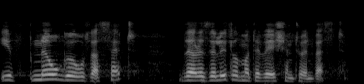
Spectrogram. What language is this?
English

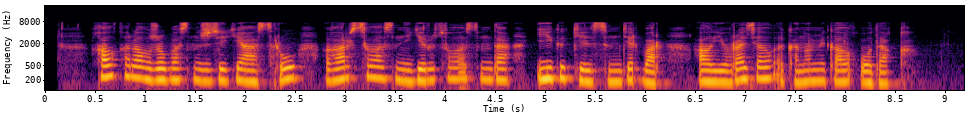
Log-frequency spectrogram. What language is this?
Kazakh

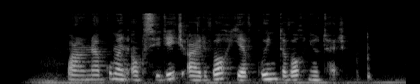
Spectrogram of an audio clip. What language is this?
Armenian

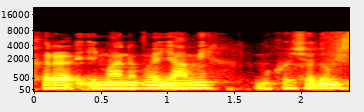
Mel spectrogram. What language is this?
Manipuri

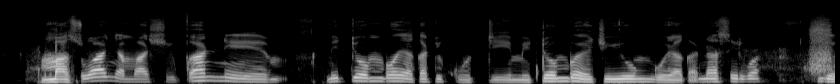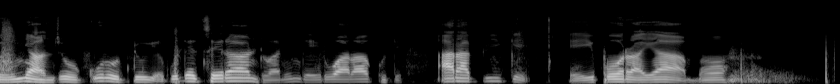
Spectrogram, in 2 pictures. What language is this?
Ndau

